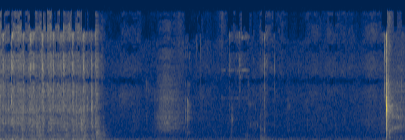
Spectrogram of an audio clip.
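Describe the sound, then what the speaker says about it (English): A sewing machine runs steadily for about a second while stitching a neckband onto a long-sleeve crop top, then stops, leaving quiet handling noises and a sharp click near the end. "this is me just sewing the neckband on."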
